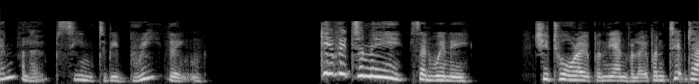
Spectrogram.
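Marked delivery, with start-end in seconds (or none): 3.3-3.9 high loud grabby witch; snatch it with your voice; impatient witch, much higher and louder; eager demand. Acted. Winnie grabbing envelope.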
